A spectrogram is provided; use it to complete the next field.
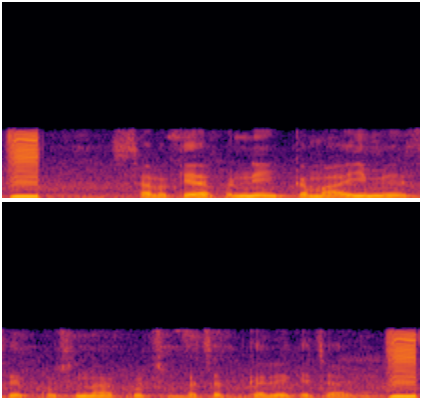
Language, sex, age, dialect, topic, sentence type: Bhojpuri, male, 18-24, Northern, banking, statement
